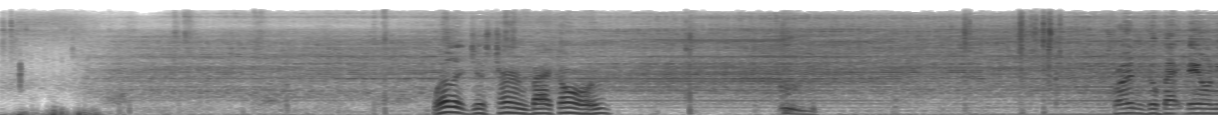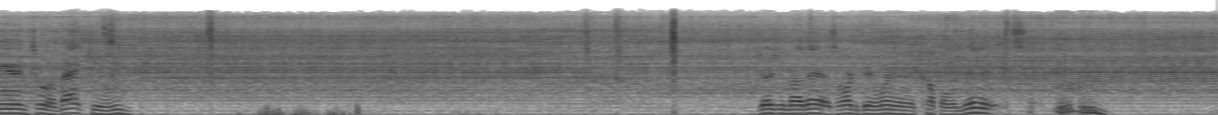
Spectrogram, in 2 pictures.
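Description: A vacuum pump motor hums steadily.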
